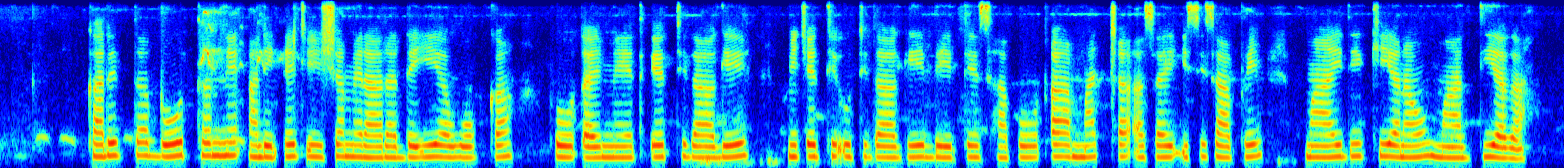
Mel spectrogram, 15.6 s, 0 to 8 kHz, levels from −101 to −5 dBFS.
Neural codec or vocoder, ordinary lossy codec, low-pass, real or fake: none; Opus, 16 kbps; 7.2 kHz; real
